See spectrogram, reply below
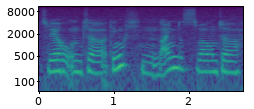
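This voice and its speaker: Hoarse woman rambling through a tutorial. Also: mid-range voice, a little slow, darkish tone, slight background noise. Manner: rambling, self-correcting, lots of fillers. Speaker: software tutorial maker. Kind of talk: casual screen-recording tutorial.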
